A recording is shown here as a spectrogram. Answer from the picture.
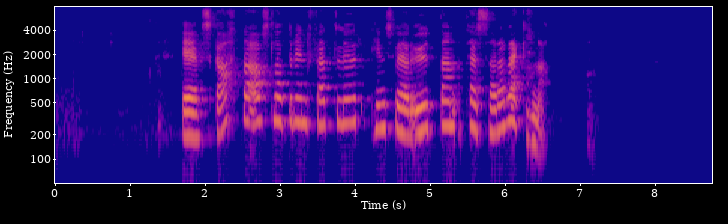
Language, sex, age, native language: Icelandic, female, 60-69, Icelandic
